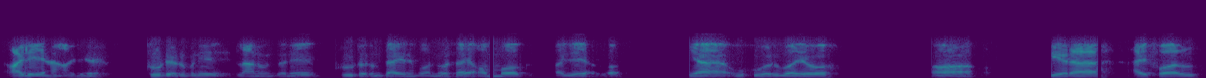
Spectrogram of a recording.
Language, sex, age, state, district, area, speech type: Nepali, male, 45-60, West Bengal, Darjeeling, rural, conversation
